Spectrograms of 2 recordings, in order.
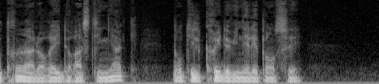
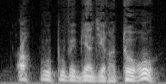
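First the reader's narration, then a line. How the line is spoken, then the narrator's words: Widow exclaiming. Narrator (French): s'écria la veuve Vauquer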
